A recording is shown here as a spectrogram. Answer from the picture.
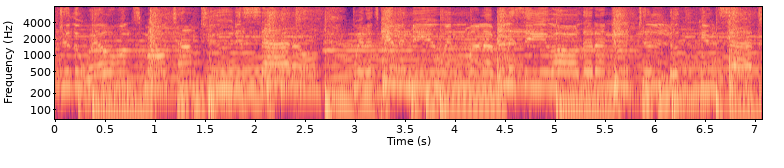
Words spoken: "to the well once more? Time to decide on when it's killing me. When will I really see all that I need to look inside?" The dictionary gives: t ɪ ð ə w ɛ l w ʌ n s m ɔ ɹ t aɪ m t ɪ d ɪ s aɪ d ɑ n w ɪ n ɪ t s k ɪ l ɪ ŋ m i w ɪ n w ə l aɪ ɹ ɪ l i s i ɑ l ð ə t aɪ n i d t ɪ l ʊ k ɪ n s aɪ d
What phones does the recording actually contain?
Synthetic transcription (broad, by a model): t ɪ ð ə w ɛ l w ʌ n s m ɔ l t aɪ m t ɪ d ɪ s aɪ d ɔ n w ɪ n ɪ t s k ɪ l ɪ ŋ m i w ɪ n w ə n aɪ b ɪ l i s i ɑ l ð ə t aɪ n i d t ɪ l ʊ k ɪ n s aɪ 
